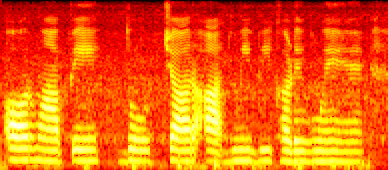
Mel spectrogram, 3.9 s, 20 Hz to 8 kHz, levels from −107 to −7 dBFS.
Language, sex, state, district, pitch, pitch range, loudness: Hindi, female, Uttar Pradesh, Shamli, 185 Hz, 180-190 Hz, -18 LUFS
